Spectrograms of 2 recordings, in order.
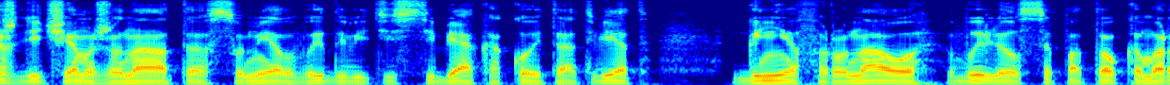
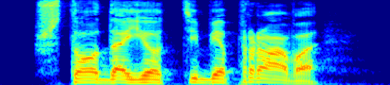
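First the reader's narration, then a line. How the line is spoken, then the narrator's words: Shouted. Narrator (Russian): крикнул Кончай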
